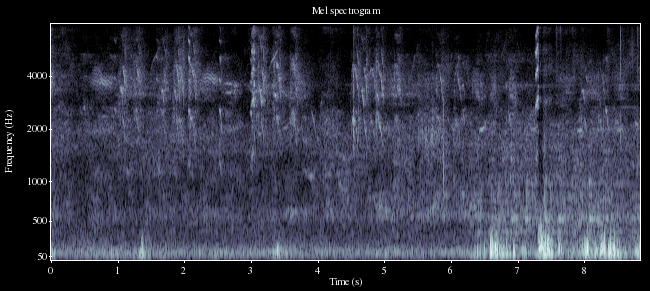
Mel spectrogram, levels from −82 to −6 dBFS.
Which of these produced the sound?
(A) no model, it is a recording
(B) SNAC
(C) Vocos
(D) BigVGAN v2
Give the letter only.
A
